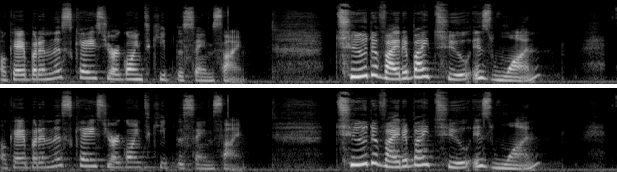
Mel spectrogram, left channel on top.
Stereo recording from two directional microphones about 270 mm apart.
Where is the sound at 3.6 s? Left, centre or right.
Left.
